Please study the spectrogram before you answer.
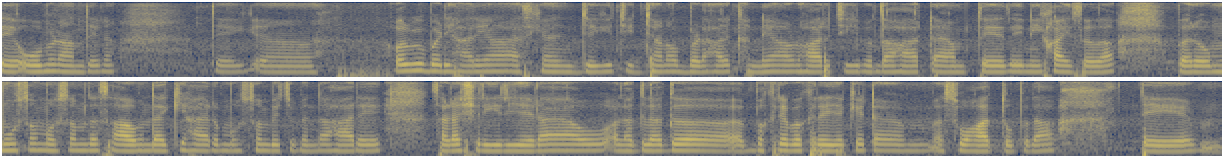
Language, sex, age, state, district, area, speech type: Dogri, female, 18-30, Jammu and Kashmir, Reasi, rural, spontaneous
